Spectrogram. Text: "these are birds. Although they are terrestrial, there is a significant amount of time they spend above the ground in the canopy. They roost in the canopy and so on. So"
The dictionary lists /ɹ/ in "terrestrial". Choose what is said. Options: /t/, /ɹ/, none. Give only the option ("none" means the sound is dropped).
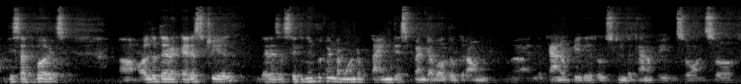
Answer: /ɹ/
